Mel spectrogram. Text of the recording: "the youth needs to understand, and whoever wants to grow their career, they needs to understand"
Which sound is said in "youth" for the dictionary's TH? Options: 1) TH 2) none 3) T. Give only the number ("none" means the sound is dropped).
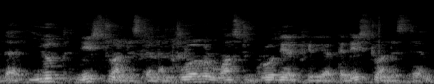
3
